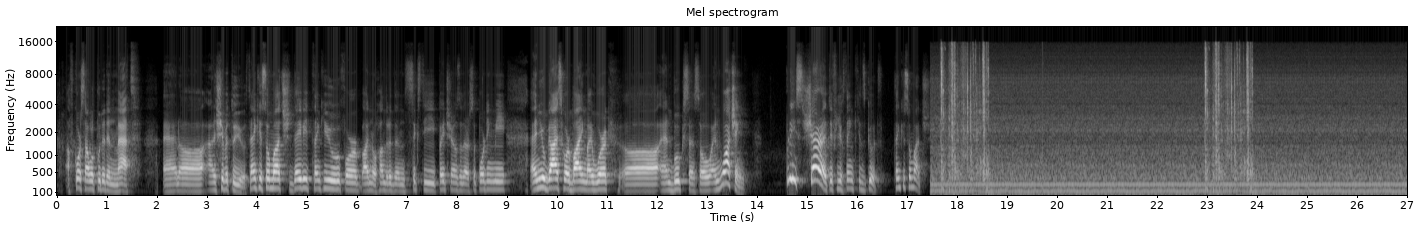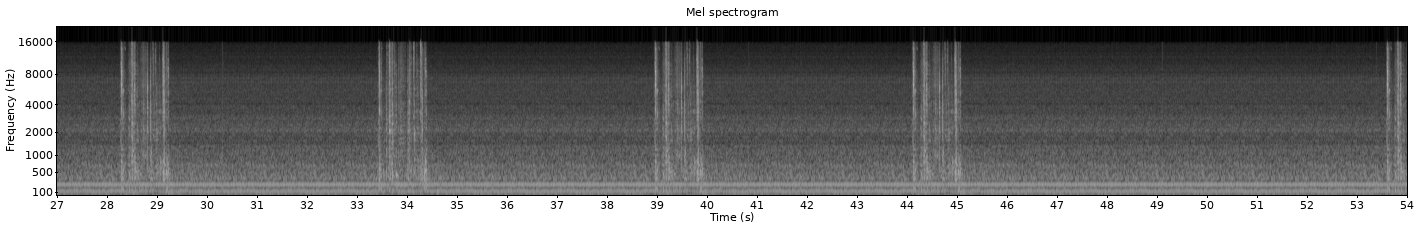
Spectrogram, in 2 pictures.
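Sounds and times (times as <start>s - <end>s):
sharp mechanical clicks: 17.5s - 18.8s, 22.9s - 24.0s, 28.2s - 29.4s, 33.3s - 34.5s, 38.9s - 40.0s, 44.1s - 45.2s, 53.4s - 54.0s
low machine hum: 17.5s - 54.0s.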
